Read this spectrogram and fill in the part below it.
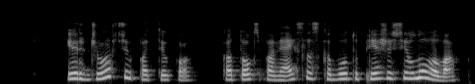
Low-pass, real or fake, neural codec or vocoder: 7.2 kHz; fake; codec, 16 kHz, 2 kbps, FunCodec, trained on LibriTTS, 25 frames a second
